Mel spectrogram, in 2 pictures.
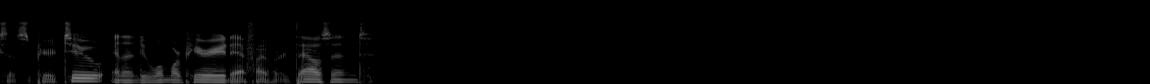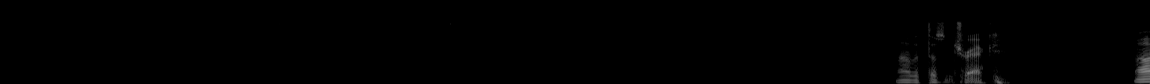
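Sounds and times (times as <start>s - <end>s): faint keyboard typing clicks: 3.8s - 16.4s.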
